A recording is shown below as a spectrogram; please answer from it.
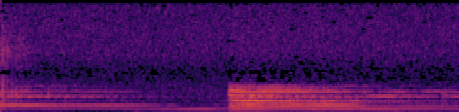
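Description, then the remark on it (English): A large old church bell, once heard across the fields and River Deal, is given a few rings; its rich, humming tone sustains before a second strike at about the midpoint swells it louder again, the resonance lingering throughout. “The old church bell we could hear clearly across the fields and River Deal.”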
